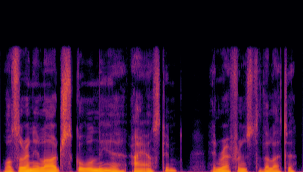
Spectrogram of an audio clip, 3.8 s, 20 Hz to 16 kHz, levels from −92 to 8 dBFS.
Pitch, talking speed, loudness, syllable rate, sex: 110 Hz, 220 wpm, -18 LUFS, 6.9 syllables/s, male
